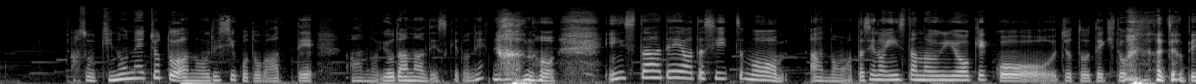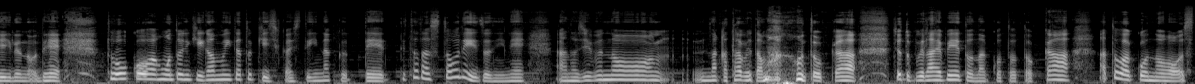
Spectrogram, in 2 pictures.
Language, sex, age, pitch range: Japanese, female, 30-49, 160-235 Hz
